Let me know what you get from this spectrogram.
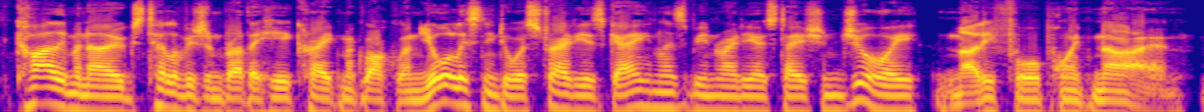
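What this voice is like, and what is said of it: Polished radio announcer voice. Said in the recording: “That was my best radio voice.”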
